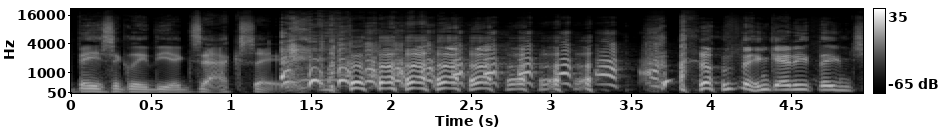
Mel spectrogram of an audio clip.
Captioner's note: both laughing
